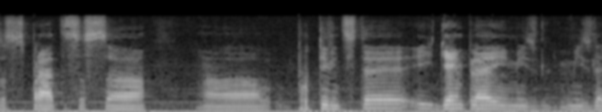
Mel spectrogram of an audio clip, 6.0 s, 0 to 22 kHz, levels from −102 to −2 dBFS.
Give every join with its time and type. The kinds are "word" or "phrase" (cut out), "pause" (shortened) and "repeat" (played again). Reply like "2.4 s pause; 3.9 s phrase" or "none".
none

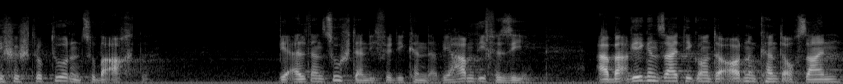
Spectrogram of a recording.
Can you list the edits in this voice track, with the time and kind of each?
2.7 s pause; 3.2 s word; 4.9 s word; 6.3 s word

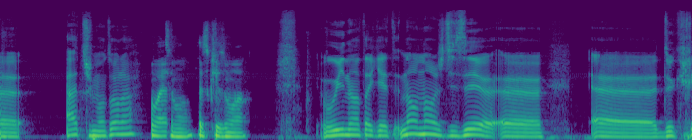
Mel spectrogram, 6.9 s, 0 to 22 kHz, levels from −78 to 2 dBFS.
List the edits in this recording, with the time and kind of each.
1.6 s word; 3.1 s pause

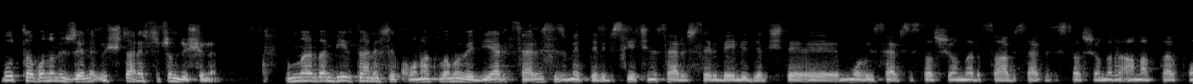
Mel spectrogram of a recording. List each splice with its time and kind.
2.8 s pause

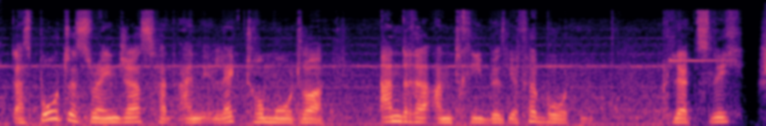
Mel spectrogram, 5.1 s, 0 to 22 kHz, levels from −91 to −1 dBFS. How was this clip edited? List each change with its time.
3.4 s word

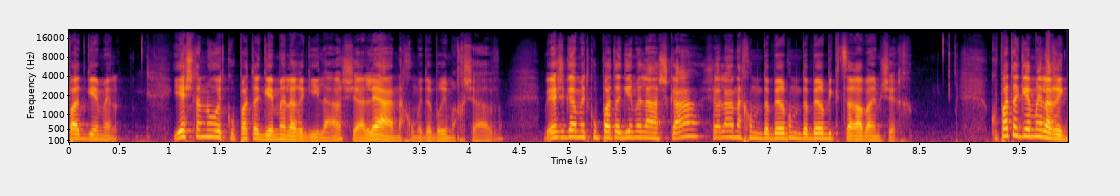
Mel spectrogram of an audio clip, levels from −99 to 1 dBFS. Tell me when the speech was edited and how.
7.2 s repeat

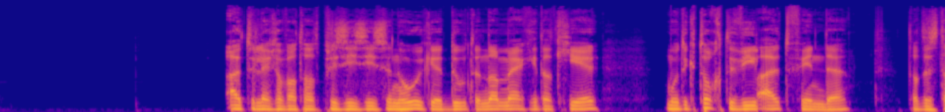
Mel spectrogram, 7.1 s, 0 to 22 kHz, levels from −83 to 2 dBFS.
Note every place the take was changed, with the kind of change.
4.2 s word; 5.7 s word

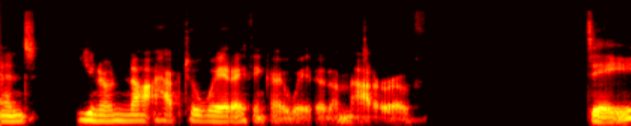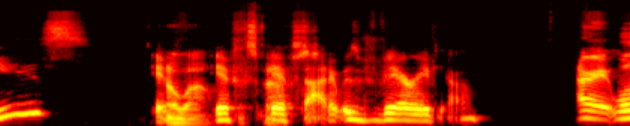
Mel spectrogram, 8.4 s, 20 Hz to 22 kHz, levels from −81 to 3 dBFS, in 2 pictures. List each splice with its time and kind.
7.1 s phrase

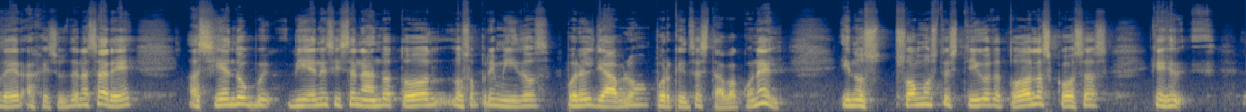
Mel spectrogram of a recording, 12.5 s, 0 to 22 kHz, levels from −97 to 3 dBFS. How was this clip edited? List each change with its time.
1.8 s phrase; 5.6 s pause; 6.9 s word; 9.0 s phrase

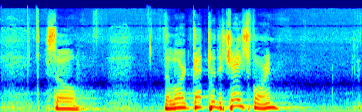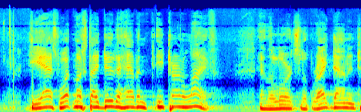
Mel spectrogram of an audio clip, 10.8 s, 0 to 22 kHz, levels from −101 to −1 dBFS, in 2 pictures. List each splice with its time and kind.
5.7 s pause; 9.2 s pause

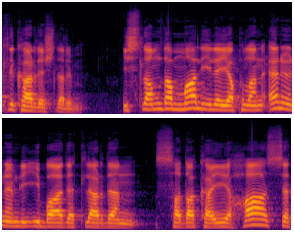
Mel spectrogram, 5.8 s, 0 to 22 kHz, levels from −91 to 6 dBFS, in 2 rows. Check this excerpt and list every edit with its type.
none

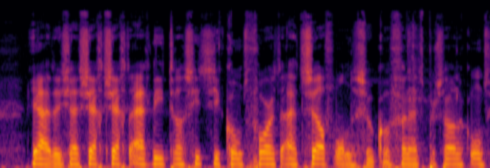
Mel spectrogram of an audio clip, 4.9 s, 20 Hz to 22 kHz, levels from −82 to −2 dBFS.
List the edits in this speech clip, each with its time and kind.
1.0 s repeat

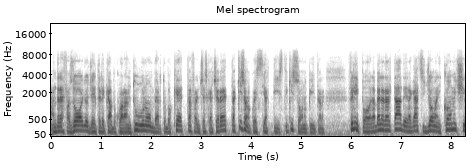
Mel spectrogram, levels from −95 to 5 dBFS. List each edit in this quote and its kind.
none

